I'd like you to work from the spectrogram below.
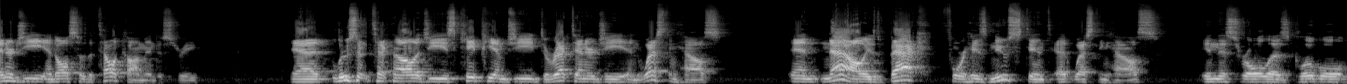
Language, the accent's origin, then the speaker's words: English; Pittsburgh, Pennsylvania, United States; I grew up in Pittsburgh, Pennsylvania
